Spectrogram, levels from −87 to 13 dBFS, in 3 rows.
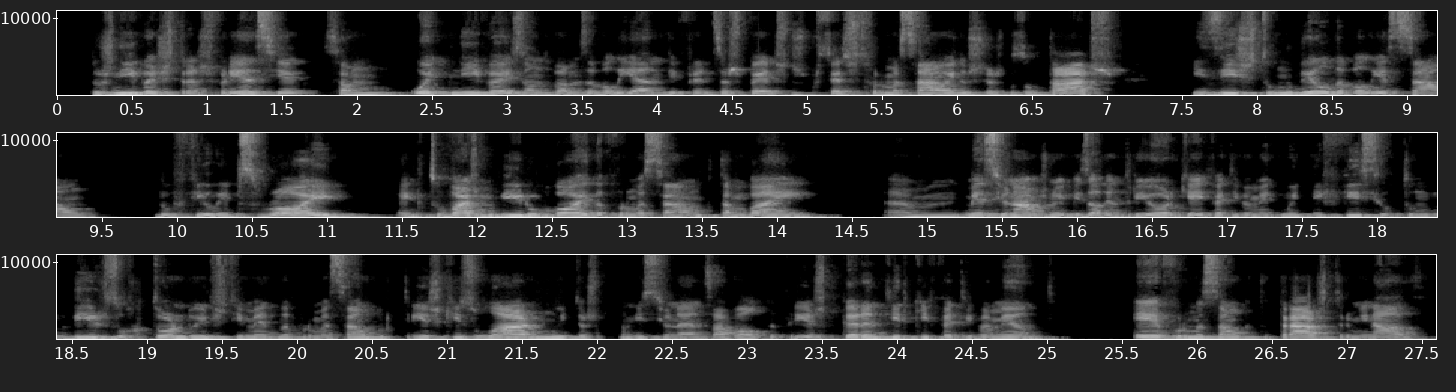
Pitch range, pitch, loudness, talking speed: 180-205 Hz, 195 Hz, -24 LUFS, 170 wpm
